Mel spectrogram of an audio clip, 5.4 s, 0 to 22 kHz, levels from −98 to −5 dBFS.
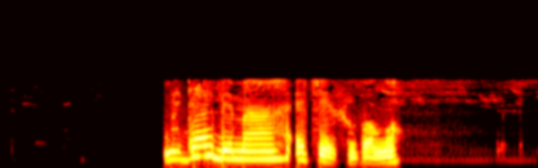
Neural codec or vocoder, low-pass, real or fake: none; 3.6 kHz; real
